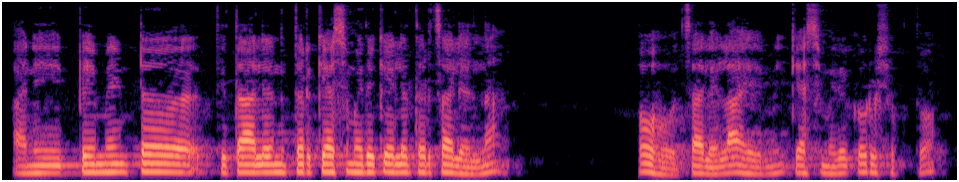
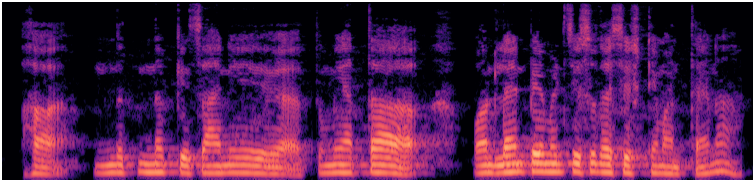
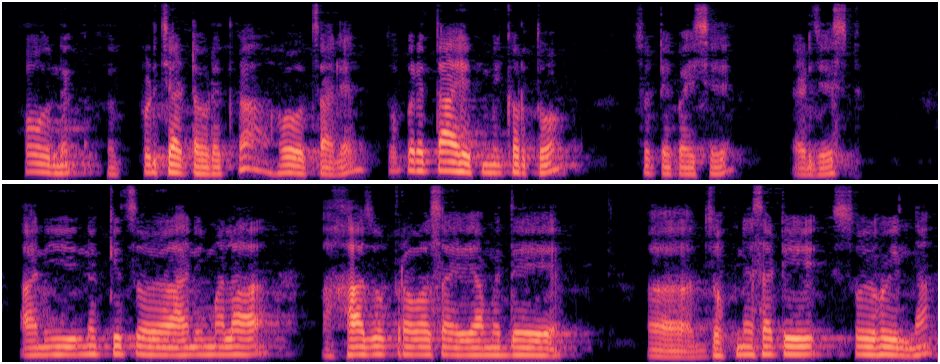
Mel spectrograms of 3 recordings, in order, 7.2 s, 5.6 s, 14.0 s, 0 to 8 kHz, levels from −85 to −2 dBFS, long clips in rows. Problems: background sounds at intervals, echo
